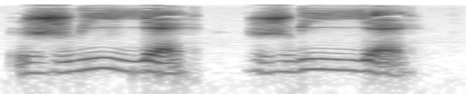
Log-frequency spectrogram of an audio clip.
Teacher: don't pronounce this final T, E-T here at the end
